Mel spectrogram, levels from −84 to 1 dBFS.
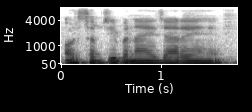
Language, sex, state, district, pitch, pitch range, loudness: Hindi, male, West Bengal, Alipurduar, 105 Hz, 105-115 Hz, -11 LUFS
